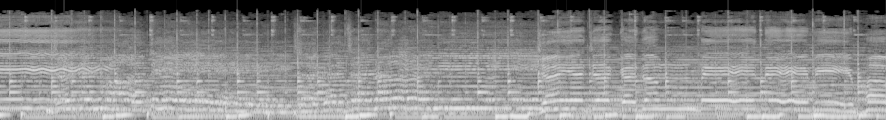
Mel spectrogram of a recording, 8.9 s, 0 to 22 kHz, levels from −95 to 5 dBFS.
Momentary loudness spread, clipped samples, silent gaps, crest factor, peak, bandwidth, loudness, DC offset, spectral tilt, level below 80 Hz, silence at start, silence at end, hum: 3 LU; under 0.1%; none; 10 dB; 0 dBFS; 16.5 kHz; -9 LUFS; under 0.1%; -4.5 dB/octave; -24 dBFS; 0 s; 0 s; none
